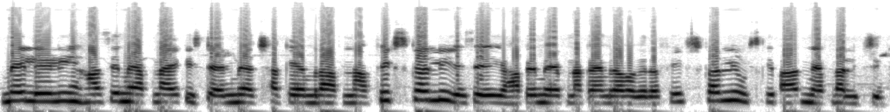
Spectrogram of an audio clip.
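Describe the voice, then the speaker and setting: Chatty high-voiced woman teaching lip sync. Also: fairly even intonation, fast, fairly bright tone, clean tone, dry recording, rough recording. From India. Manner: chatty, repetitive, drills points over and over. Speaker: short-video creator teaching lip sync. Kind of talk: casual tutorial talk. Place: home, recording herself. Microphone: phone on a stand.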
